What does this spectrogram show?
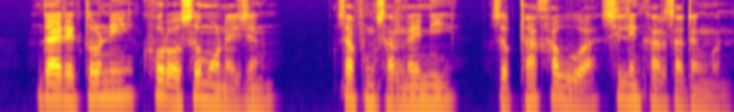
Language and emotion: Bodo, sad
